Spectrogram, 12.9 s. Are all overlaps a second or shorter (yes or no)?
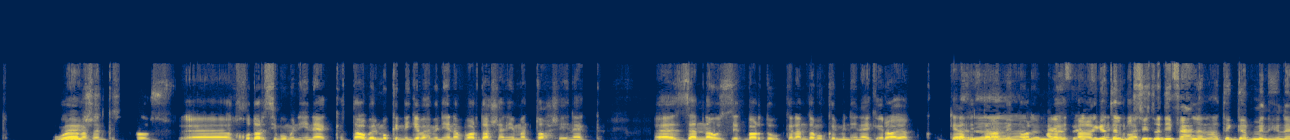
no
